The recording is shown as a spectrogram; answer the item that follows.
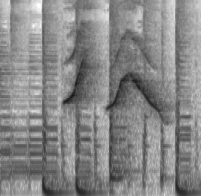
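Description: A two-note wolf whistle, the first note sliding up and the second sliding up then falling away, over strummed guitar music.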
